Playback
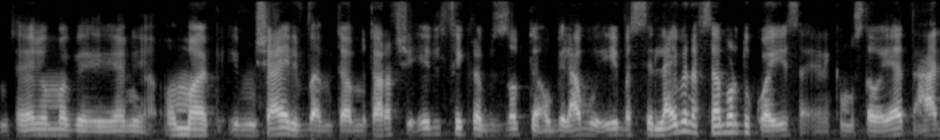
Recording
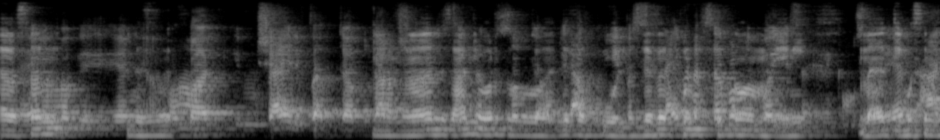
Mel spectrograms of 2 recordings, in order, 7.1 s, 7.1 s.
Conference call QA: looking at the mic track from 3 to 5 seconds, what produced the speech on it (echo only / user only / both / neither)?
both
